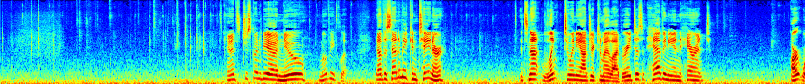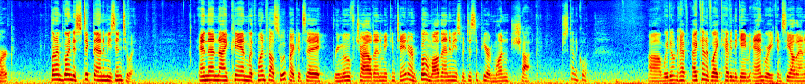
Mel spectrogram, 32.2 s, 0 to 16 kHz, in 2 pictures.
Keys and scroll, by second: 0.0-6.5 typing.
